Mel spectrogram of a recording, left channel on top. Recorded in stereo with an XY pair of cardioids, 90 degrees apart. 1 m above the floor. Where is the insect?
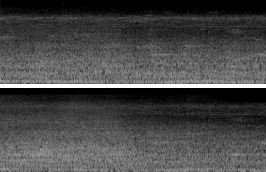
70° left, 10 m.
